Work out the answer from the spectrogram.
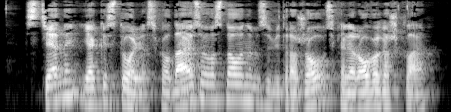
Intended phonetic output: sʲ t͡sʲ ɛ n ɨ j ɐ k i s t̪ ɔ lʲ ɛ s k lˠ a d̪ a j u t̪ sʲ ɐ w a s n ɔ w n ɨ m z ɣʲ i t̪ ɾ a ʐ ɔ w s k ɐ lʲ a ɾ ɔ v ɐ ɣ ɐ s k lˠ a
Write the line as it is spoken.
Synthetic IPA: sʲ t͡sʲ ɛ n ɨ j ɐ k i s t̪ ɔ lʲ ɛ s k lˠ a d̪ a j u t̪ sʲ ɐ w a s n ɔ w n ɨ m z vʲ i t̪ ɾ a ʐ ɔ w s k ɐ lʲ a ɾ ɔ v ɐ ɣ ɐ ʂ k lˠ a

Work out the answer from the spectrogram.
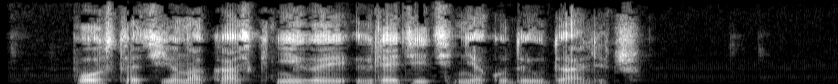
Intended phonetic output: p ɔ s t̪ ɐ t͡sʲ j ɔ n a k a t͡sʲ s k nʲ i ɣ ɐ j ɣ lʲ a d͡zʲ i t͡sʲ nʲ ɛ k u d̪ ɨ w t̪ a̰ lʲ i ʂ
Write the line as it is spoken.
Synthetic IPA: p ɔ s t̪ ɐ t͡sʲ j u n a k a s k nʲ i ɣ ɐ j ɣ lʲ a d͡zʲ i t͡sʲ nʲ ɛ k u d̪ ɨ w d̪ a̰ lʲ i t͡ʂ

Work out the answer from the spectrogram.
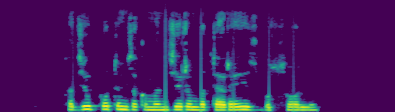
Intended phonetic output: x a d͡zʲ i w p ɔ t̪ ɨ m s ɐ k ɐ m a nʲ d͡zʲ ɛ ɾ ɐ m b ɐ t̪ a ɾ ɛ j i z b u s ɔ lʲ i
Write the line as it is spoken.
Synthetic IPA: x a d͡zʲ i w p ɔ t̪ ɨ m z ɐ k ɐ m a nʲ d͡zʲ i ɾ ɐ m b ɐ t̪ a ɾ ɛ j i z b u s ɔ lʲ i

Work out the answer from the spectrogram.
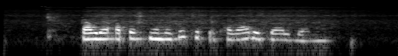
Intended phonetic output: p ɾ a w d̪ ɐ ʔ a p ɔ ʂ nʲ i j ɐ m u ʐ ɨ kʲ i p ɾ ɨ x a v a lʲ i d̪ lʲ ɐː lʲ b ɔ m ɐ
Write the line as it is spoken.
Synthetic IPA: p ɾ a w d̪ ɐ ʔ a p ɔ ʂ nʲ i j ɐ m u z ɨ kʲ i p ɾ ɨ x a v a lʲ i d̪ lʲ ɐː lʲ b ɔ m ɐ

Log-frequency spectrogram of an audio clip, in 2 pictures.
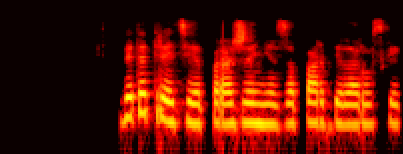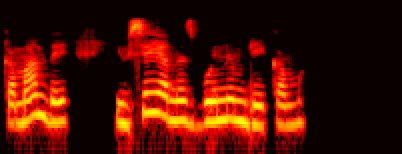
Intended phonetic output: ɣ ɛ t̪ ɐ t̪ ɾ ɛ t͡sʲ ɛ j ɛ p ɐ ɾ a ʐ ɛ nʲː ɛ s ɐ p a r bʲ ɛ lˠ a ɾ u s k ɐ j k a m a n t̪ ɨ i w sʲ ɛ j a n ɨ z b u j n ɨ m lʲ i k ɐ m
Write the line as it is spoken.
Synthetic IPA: ɣ ɛ t̪ ɐ t̪ ɾ ɛ t͡sʲ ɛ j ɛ p ɐ ɾ a ʐ ɛ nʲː ɛ z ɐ p a r bʲ ɛ lˠ a ɾ u s k ɐ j k a m a n d̪ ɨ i w sʲ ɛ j a n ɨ z b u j n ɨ m lʲ i k ɐ m

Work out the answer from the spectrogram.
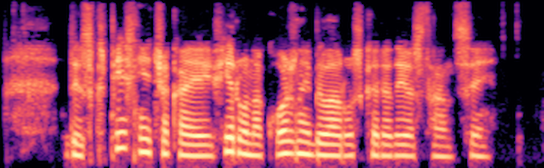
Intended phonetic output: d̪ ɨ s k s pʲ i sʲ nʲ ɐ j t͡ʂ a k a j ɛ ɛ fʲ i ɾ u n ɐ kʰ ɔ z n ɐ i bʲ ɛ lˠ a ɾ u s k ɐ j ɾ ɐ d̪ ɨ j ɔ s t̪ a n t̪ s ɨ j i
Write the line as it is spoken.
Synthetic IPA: d̪ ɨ s k s pʲ e sʲ nʲ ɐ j t͡ʂ a k a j ɛ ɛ fʲ i ɾ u n ɐ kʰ ɔ ʐ n ɐ j bʲ ɛ lˠ a ɾ u s k ɐ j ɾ ɐ d̪ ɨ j ɔ s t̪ a n t̪ s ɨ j i

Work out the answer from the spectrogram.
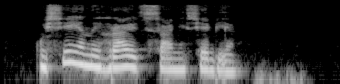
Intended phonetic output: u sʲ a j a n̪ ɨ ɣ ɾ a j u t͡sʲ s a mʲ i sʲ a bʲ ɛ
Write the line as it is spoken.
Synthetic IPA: u sʲ ɛ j a n̪ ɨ ɣ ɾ a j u t͡sʲ s a mʲ i sʲ a bʲ ɛ

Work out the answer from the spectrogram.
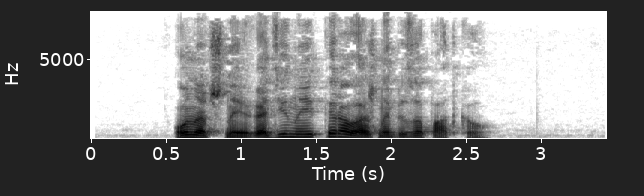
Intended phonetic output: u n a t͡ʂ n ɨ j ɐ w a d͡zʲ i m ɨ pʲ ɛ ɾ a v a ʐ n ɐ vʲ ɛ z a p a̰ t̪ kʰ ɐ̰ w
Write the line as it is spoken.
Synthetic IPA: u n a t͡ʂ n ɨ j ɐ ɣ a d͡zʲ i n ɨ pʲ ɛ ɾ a v a ʐ n ɐ bʲ ɛ z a p a̰ t̪ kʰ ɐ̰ w

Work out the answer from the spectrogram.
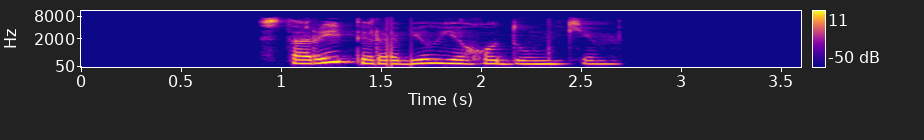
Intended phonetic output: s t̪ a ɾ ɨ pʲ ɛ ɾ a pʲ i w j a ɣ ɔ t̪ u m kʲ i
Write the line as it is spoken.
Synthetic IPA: s t̪ a ɾ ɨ pʲ ɛ ɾ a bʲ i w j a ɣ ɔ d̪ u m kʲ i

